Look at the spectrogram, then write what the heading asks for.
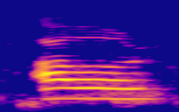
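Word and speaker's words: hour: जैसे थर्ड है honest, ऑनर, आवर, have. तो इसके अंदर क्या है? एच साइलेंट है। ऑनेस्ट पढ़ते हैं, हॉनेस्ट नहीं पढ़ते, ऑनर पढ़ते हैं। फिर आवर, आयर, आयर, तो इसके अंदर एच साइलेंट है।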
